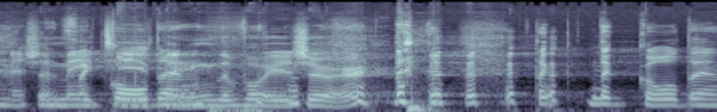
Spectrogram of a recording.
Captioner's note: laughing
